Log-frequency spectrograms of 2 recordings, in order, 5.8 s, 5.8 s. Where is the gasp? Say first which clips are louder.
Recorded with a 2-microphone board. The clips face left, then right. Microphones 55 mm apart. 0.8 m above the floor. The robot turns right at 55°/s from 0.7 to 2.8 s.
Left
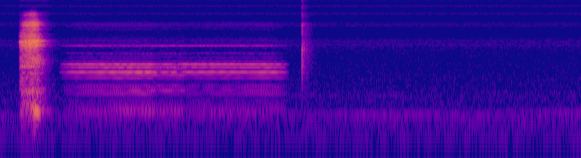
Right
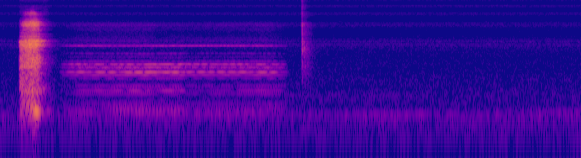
Right 1 dB; 25° right (ahead or behind), 0.5 m.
